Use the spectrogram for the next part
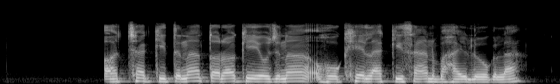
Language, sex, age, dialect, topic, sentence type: Magahi, male, 18-24, Western, agriculture, question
